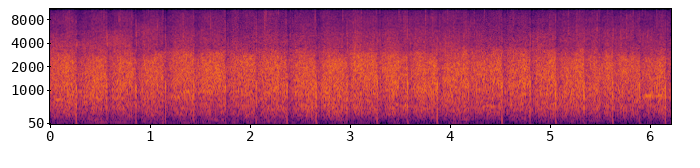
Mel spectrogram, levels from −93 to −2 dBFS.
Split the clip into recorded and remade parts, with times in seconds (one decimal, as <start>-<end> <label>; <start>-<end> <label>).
0.0-1.7 remade; 1.7-2.5 recorded; 2.5-4.3 remade; 4.3-5.0 recorded; 5.0-6.2 remade

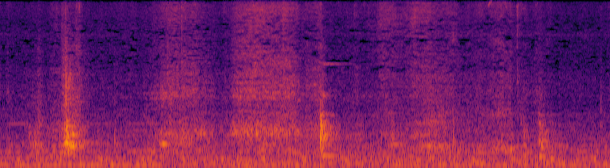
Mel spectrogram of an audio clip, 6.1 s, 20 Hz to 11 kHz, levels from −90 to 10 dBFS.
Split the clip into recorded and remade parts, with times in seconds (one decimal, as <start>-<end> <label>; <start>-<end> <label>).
0.0-2.2 recorded; 2.2-6.1 remade

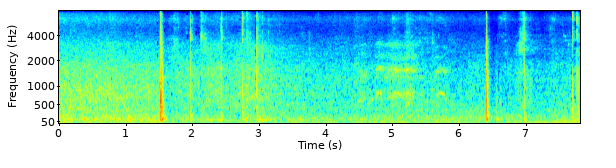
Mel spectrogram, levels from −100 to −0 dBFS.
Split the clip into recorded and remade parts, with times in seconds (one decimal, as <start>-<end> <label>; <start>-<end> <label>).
0.0-2.7 recorded; 2.7-3.7 remade; 3.7-7.8 recorded

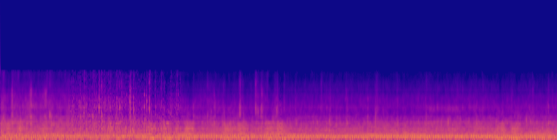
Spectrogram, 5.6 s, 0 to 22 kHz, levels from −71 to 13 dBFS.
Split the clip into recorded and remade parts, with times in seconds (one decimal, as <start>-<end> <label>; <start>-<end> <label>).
0.0-0.7 remade; 0.7-1.8 recorded; 1.8-5.6 remade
